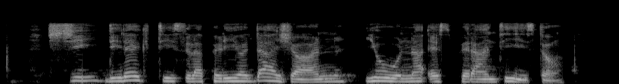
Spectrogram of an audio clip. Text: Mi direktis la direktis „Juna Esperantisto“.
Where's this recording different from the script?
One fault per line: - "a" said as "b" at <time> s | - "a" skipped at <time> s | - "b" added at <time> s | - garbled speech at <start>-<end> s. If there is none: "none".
- "Mi" said as "Ŝi" at 0.5 s
- "direktis" said as "periodaĵon" at 2.1 s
